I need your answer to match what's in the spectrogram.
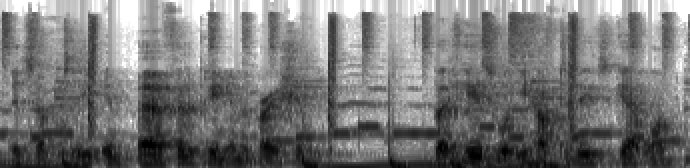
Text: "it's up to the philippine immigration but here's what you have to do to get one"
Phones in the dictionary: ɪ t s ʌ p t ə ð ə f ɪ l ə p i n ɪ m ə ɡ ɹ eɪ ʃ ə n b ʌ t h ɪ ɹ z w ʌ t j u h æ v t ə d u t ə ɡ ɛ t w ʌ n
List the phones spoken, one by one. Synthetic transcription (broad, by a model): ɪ t s ʌ p t ə ð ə f ɪ l ə p i n ɪ m ə ɡ ɹ eɪ ʃ ə n b ʌ t h ɪ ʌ z w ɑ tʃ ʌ h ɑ f t ə d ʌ t ə ɡ ɛ t w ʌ n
